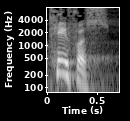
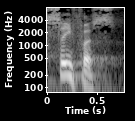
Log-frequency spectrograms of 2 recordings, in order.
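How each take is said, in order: First: The name begins with a K sound. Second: The name begins with an S sound. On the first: The speaker calls it right. "It sounds as a K sound" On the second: The speaker calls it wrong. "we usually hear this name pronounced Cephas"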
